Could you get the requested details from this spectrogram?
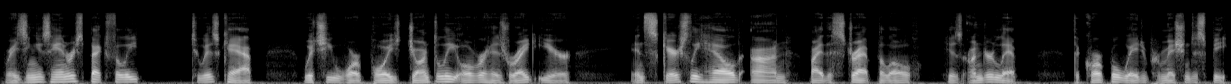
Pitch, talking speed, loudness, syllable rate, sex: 90 Hz, 160 wpm, -19 LUFS, 5.2 syllables/s, male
